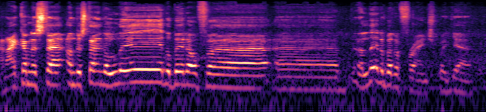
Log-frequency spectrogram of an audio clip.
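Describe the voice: A man's high-pitched voice at a fairly quick pace, with ordinary pitch variation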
